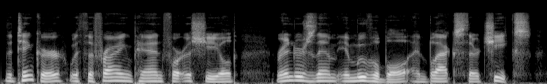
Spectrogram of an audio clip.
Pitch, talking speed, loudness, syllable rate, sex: 145 Hz, 175 wpm, -15 LUFS, 4.4 syllables/s, male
